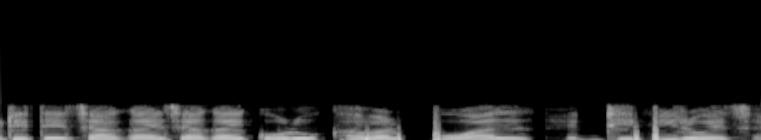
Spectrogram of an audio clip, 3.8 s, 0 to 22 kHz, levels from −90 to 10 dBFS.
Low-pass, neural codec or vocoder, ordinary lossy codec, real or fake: 5.4 kHz; none; none; real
